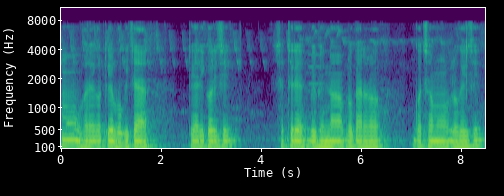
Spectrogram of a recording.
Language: Odia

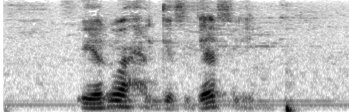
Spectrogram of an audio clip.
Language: Kabyle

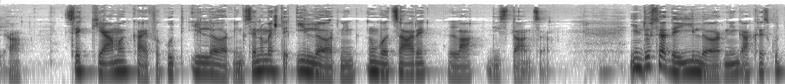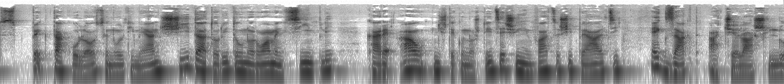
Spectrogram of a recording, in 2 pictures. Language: Romanian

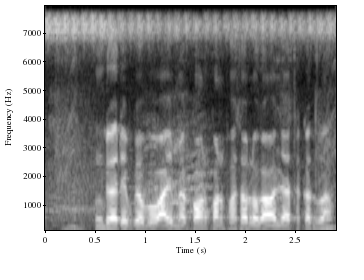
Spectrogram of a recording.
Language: Bhojpuri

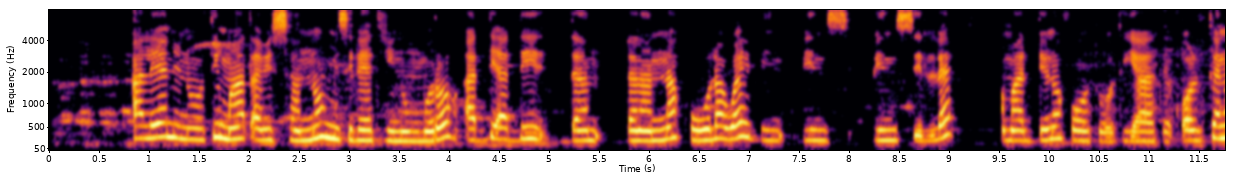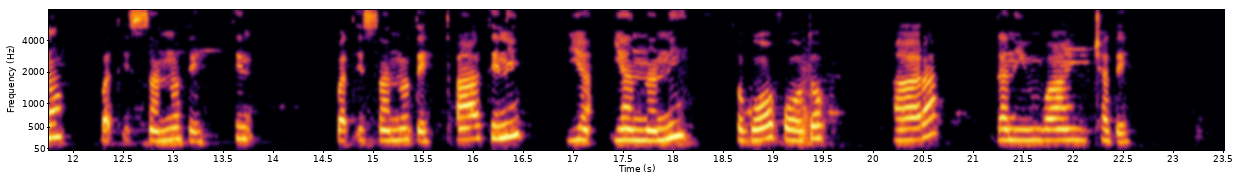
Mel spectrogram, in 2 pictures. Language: Sidamo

